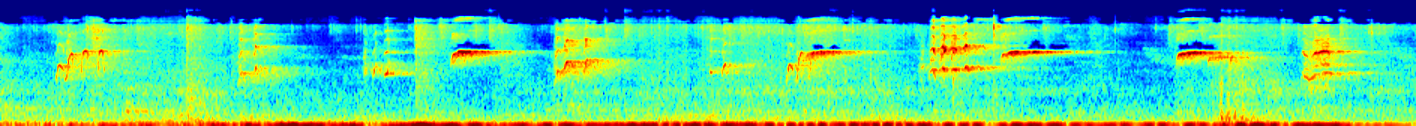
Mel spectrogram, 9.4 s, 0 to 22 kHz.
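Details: Captive red frosted domestic canary chicks, 2024, calling with repeated thin, buzzy, high squeaks in quick irregular series, accompanied by a constant low electrical hum.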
